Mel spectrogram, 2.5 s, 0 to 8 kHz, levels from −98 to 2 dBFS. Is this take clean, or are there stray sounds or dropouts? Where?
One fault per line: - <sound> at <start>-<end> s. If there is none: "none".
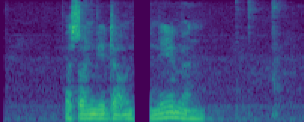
- dropout at 1.1-1.2 s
